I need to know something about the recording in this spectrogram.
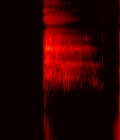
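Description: A man sighs: one long breath out that starts suddenly and fades away over about a second.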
